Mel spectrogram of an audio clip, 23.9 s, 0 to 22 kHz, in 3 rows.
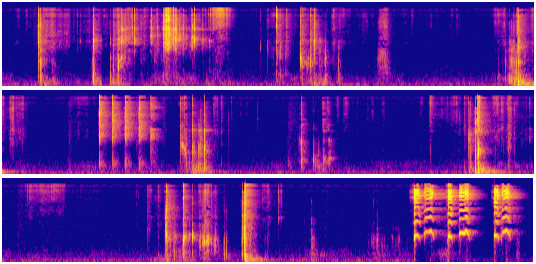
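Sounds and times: plastic cups knocking and tapping: 12.3 - 13.0.

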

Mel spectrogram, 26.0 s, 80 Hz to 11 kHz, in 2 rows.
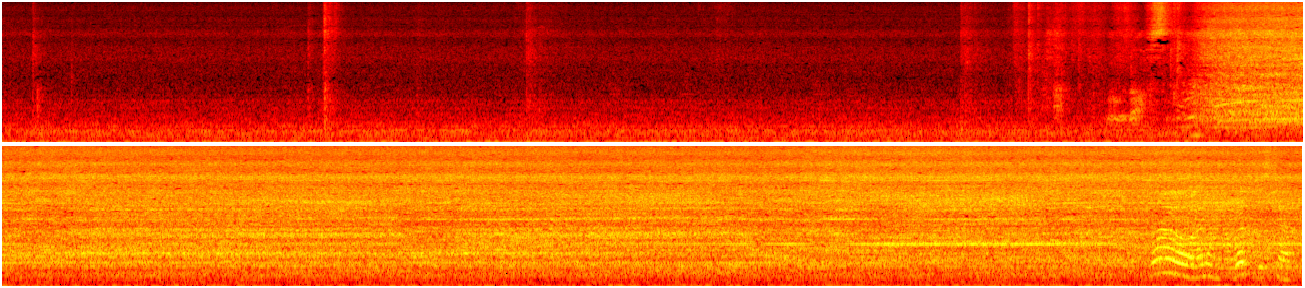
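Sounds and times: hair dryer blowing air: 11.7 - 26.0.

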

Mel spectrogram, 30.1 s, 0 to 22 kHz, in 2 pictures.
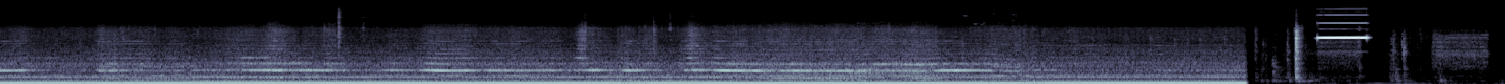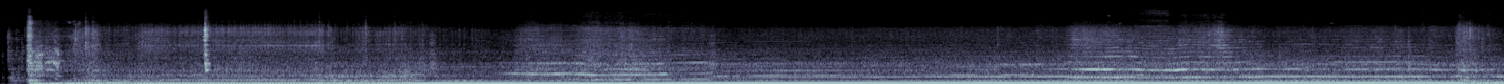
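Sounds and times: loader engine droning: 0.0 - 12.5, 13.2 - 30.0
short high electronic beep: 13.2 - 13.8.

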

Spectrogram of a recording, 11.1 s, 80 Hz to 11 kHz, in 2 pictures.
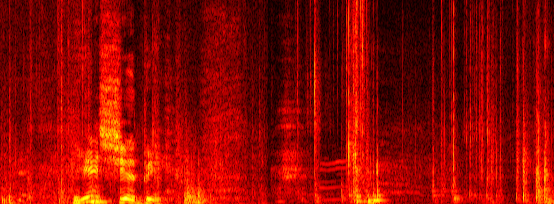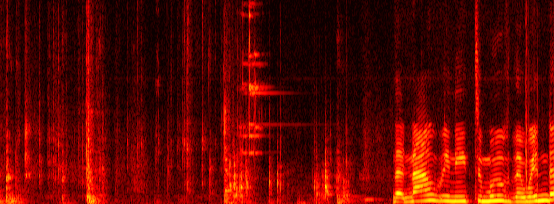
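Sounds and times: wooden shed parts knocking and clattering: 0.0 - 2.2, 5.2 - 9.2.

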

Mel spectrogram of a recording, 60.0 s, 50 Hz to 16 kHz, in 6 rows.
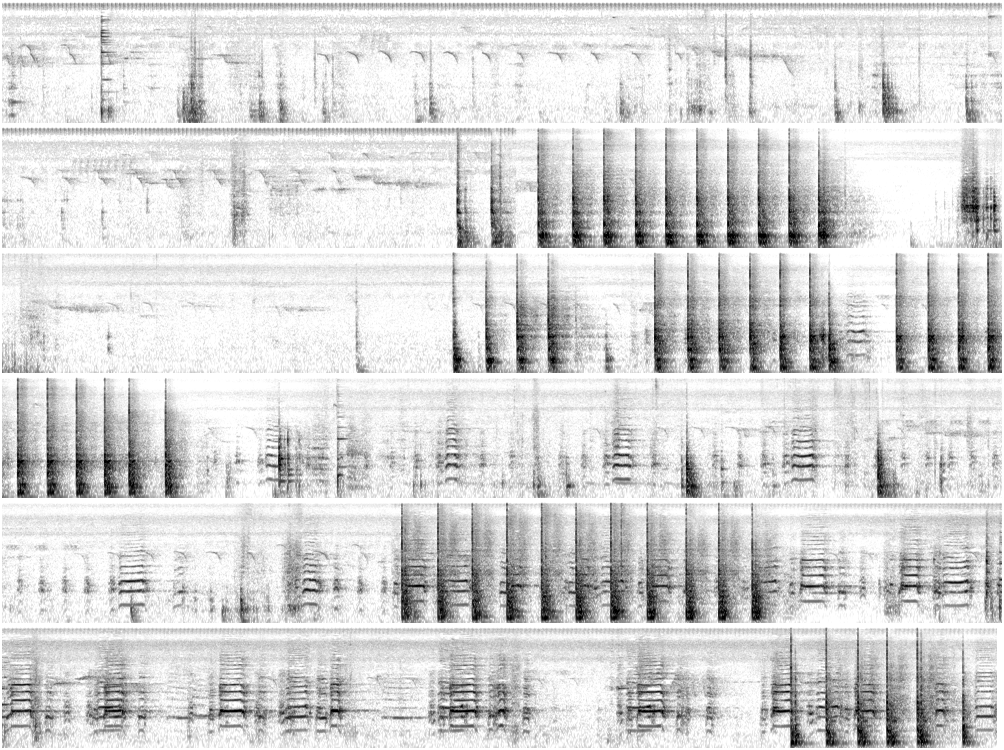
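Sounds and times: chickens clucking: 0.0 - 13.1, 31.8 - 59.9
hammer driving nails into wood: 44.0 - 47.7.

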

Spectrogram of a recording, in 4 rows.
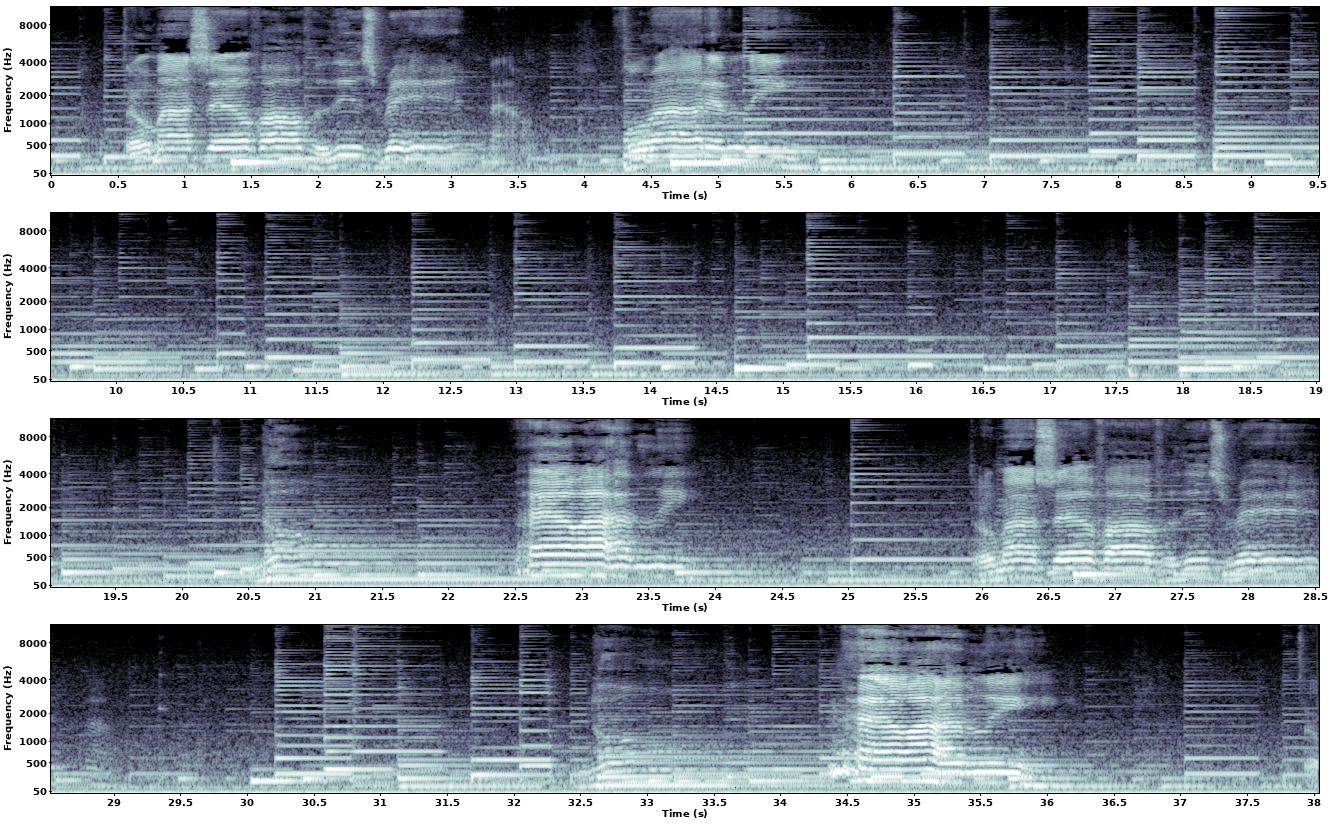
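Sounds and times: acoustic guitar playing: 0.0 - 38.0
person singing wordless note: 34.3 - 36.0.

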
